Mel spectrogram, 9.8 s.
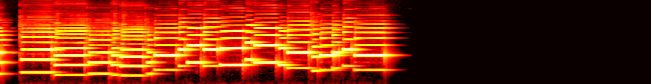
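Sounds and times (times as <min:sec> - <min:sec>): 
pols springdans folk dance tune: 0:00.0 - 0:05.9.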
